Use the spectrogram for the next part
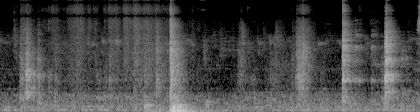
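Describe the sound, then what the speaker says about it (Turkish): A door is closed indoors with a single muffled thump near the middle, surrounded by quiet room noise and a few soft knocks and rustles of handling. "Bir dakika şu kapıyı kapatayım."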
